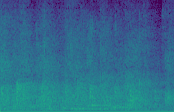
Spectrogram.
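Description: Congregation applauding, the clapping thinning out near the end.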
